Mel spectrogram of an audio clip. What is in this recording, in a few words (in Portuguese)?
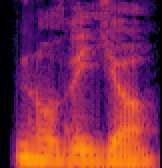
"nudillo", espanhol; palavra do dia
